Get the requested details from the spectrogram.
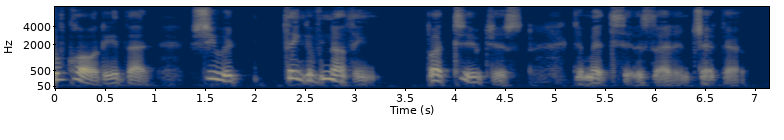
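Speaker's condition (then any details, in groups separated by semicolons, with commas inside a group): Cerebral palsy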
